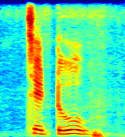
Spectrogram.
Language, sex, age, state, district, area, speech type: Telugu, female, 18-30, Andhra Pradesh, Anakapalli, rural, read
